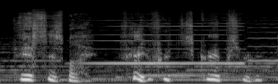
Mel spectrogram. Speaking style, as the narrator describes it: His nearly bald father, sniffling, whimpers

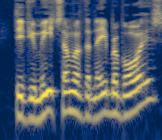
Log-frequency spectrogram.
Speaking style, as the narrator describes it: called cheerfully

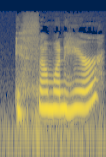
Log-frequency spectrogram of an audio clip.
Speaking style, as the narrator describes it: My voice trembling, I called

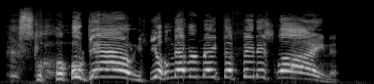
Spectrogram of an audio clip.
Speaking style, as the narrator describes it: his coach yelled

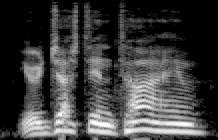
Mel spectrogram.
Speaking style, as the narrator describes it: Colby said excitedly

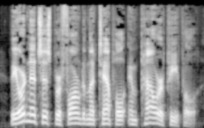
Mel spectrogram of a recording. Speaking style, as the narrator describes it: I said

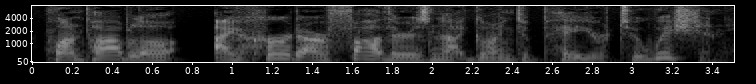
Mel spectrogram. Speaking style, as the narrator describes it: he said

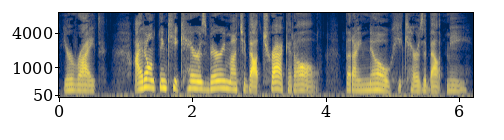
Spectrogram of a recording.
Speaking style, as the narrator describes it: paused for a moment and then softly responded

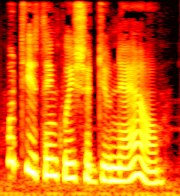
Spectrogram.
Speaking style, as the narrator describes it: she asked softly

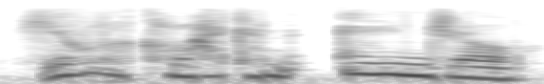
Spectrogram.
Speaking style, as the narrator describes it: Mom whispered to Melissa

